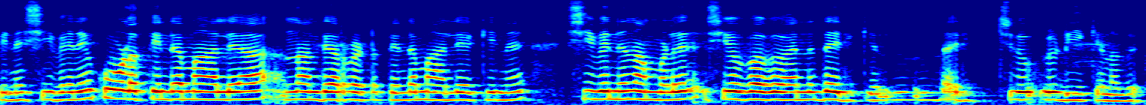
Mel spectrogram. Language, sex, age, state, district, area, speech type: Malayalam, female, 45-60, Kerala, Ernakulam, rural, spontaneous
